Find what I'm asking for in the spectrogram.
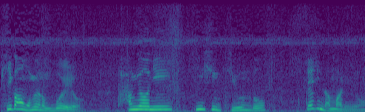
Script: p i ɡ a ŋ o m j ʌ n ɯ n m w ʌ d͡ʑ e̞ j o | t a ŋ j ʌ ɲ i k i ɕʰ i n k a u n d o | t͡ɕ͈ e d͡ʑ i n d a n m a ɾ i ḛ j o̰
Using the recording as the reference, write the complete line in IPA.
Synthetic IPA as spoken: p i ɡ a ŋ o m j ʌ n ɯ n m w ʌ e̞ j o | t a ŋ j ʌ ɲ i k i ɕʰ i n k i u n d o | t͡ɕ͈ e d͡ʑ i n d a n m a ɾ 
